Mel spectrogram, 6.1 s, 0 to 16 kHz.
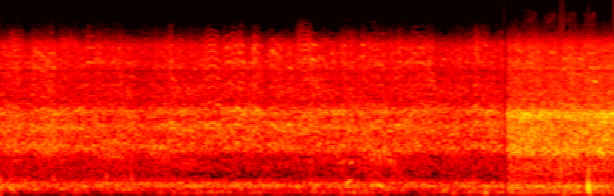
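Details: Snow Geese at Merced National Wildlife Refuge on 3/4/2018, very active and flying; a dense, continuous chorus of overlapping nasal honks from a large flock, with a sudden louder shift near the end.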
